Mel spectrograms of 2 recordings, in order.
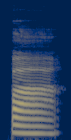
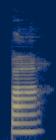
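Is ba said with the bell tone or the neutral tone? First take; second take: neutral; bell. First: It is said on a level mid pitch. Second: It is said on the ringing bell-tone pitch. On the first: "A neutral tone is the re" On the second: "split the bell tone"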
